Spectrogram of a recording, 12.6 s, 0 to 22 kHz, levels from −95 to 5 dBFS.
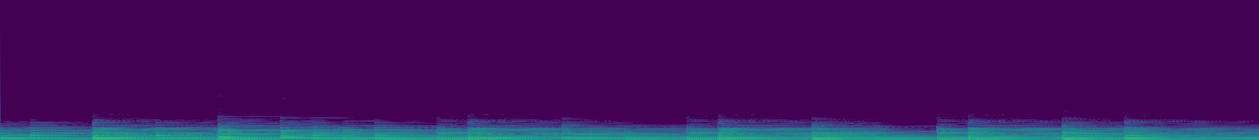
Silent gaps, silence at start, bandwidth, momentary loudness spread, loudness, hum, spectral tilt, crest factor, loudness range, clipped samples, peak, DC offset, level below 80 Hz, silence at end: none; 0 s; 3.4 kHz; 8 LU; -36 LUFS; none; -9 dB/octave; 16 dB; 2 LU; under 0.1%; -20 dBFS; under 0.1%; -64 dBFS; 0 s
